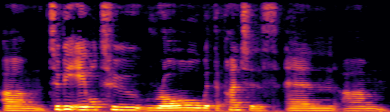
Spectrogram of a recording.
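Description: A middle-aged woman with a notably low voice, recorded in an echoey room. She hosts a conversational interview and speaks with earnest encouragement. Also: fairly even intonation, slow, warm tone. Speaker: podcast host interviewing.

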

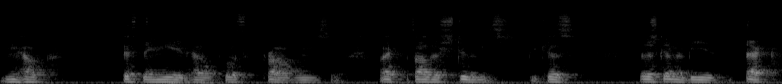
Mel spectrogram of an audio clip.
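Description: A man's voice: lowish voice, little pitch movement, slow pace, mellow. A young adult man giving plain, brief answers as a guest in a casual interview. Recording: roomy echo.

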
